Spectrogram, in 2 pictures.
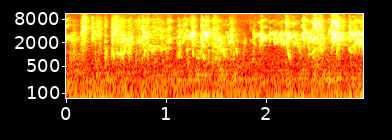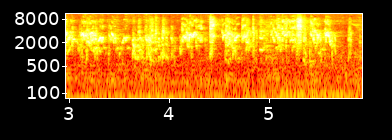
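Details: Several pet budgerigars chirping and squawking together, busy warbled chatter in rapid bursts with short pauses every second or so.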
